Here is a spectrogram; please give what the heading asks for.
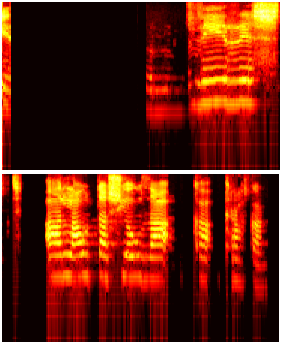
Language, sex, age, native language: Icelandic, female, 9, Icelandic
